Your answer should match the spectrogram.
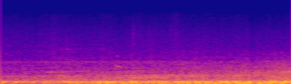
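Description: Low, steady rumble of road and tyre noise inside the cabin of a moving Nissan Leaf electric car, with no engine note.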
